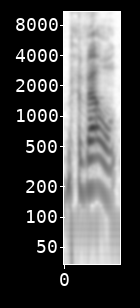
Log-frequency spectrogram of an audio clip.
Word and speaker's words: Bevelle: She pronounced Bevelle correctly that time.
